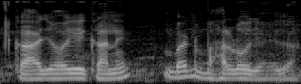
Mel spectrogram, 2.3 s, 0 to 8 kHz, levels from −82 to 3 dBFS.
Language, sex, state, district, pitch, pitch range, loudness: Bengali, male, West Bengal, Purulia, 130 Hz, 125-140 Hz, -31 LUFS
